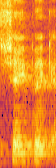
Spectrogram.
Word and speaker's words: Chapek: The pronunciation is Chapek, and I'm a redneck, and I can't help it.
